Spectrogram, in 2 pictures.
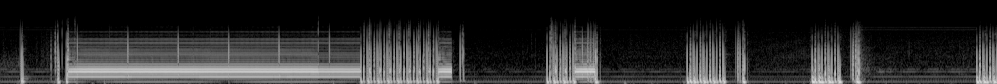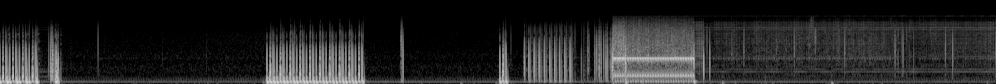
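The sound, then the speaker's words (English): Electromechanical telephone switching gear in a central office clatters in bursts of buzzing, ratcheting relay noise with brief pauses, over a steady low hum, as the exchange searches a while before ending in a tone as an idle line is found. “What it sounds like when it has to search a little while before finally finding an idle line.”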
